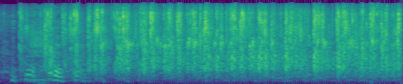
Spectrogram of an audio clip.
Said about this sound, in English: I will send the applause to her.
